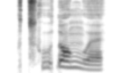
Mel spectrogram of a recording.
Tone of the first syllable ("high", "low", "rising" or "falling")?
high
